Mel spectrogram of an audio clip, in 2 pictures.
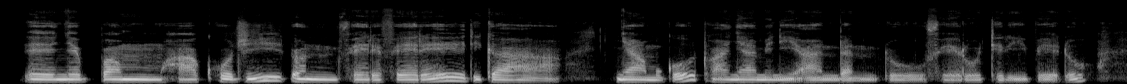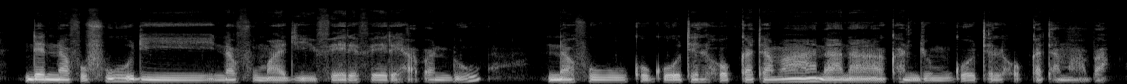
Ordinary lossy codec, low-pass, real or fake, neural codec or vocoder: AAC, 48 kbps; 14.4 kHz; real; none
